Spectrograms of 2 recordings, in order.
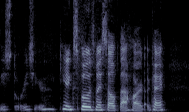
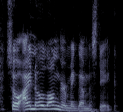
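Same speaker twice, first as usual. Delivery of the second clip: normal talking voice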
